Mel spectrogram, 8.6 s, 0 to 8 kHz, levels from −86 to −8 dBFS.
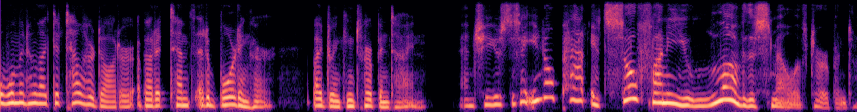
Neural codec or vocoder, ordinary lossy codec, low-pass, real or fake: none; Opus, 32 kbps; 7.2 kHz; real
